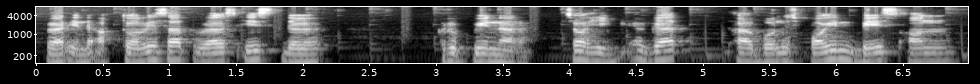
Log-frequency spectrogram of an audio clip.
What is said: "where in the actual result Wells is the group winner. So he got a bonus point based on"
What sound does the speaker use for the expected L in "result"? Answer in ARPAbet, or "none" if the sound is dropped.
none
